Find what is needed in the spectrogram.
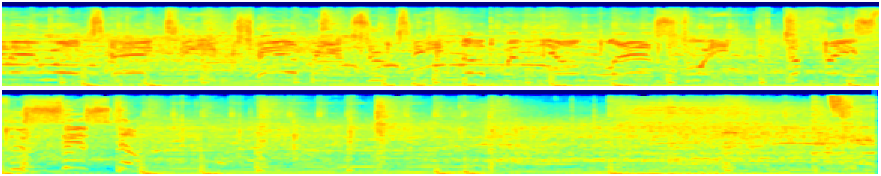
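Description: Music played over the arena, with a steady bass line, plus crowd noise with shouting voices, strongest in the first half.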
